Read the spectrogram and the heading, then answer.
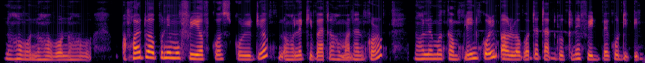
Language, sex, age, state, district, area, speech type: Assamese, female, 18-30, Assam, Charaideo, urban, spontaneous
